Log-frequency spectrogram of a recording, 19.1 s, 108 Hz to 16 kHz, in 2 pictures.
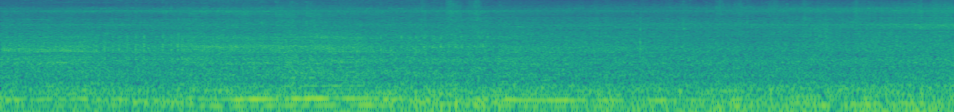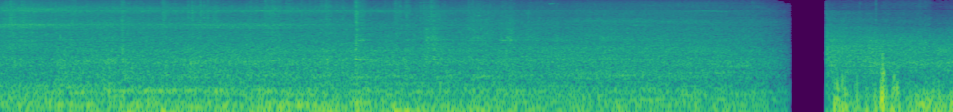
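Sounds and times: street traffic: 0:00.0 - 0:19.0
tram rumbling: 0:00.0 - 0:19.0
wind on microphone: 0:17.8 - 0:19.0.

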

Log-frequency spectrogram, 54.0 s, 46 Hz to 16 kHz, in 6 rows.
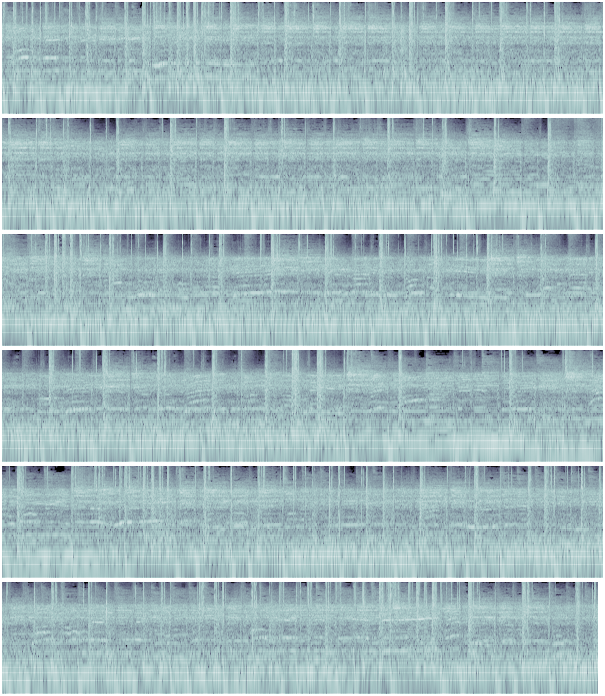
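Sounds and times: drum kit hitting: 0:00.0 - 0:54.0
heavy metal band playing: 0:00.0 - 0:54.0.

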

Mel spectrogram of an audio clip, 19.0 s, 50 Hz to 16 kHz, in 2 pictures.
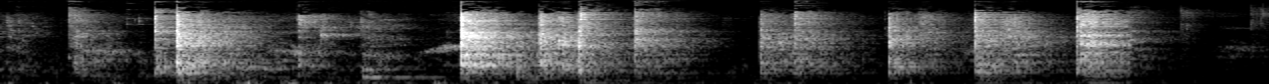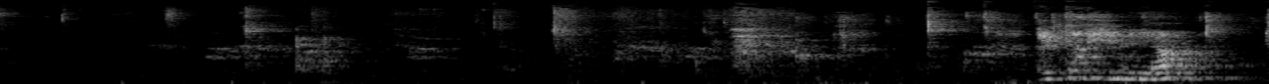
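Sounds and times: cutlery clinking on ceramic plates: 0:00.0 - 0:08.8.

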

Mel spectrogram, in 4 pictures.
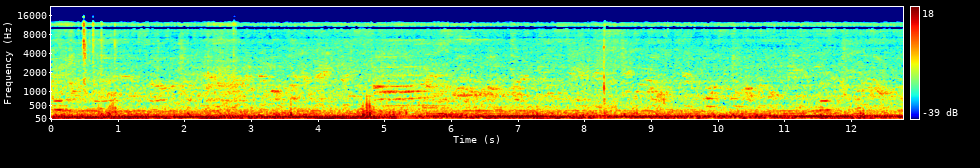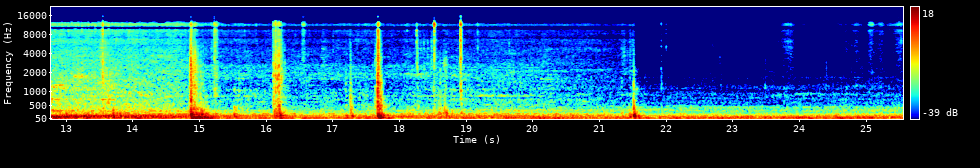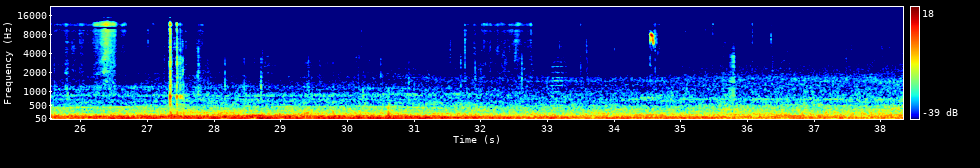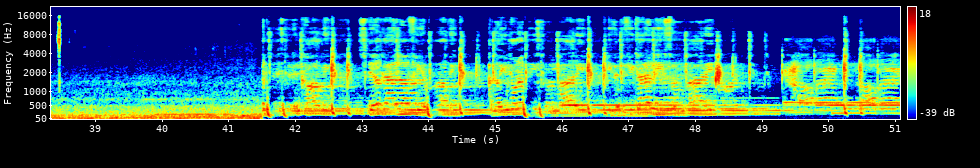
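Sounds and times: car cabin hum: 0:00.0 - 0:32.7.

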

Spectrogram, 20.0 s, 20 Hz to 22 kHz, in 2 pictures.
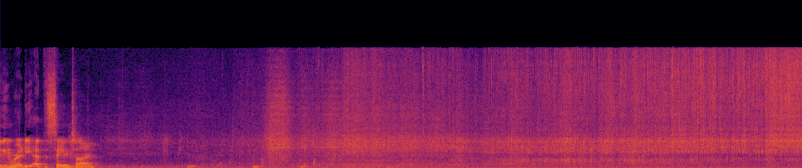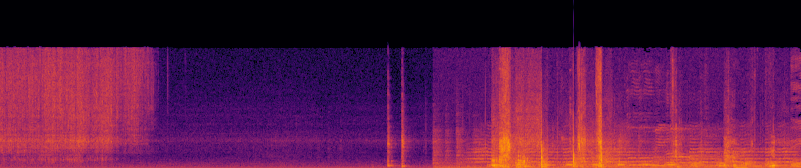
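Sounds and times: rice pouring into boiling water: 0:02.6 - 0:12.0.

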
